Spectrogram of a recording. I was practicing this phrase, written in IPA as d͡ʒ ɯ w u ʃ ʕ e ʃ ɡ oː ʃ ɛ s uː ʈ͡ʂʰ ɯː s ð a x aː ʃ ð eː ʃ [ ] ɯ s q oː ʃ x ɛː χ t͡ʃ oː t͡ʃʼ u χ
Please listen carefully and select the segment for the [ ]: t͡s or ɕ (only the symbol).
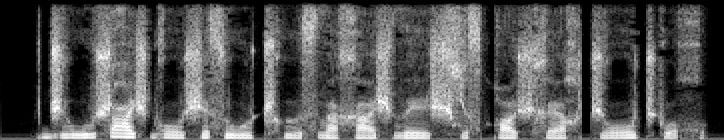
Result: ɕ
